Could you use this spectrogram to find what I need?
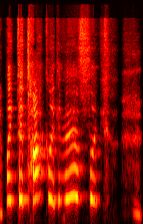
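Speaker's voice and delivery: very high, falsetto cartoon squeak; Mickey Mouse impression. Shown as a demonstration. Streamer showing chat why that voice hurts, squeaky Mickey Mouse impression. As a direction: strain up into a loud, squeaky mouse voice. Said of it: "it really strains me to do that voice".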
